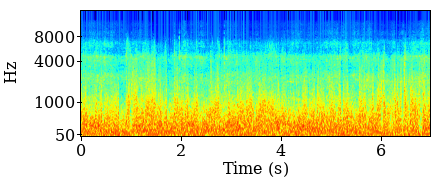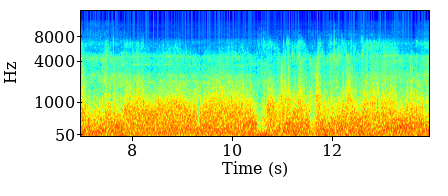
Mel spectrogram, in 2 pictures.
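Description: Bicycle tyres crunch and roll over a dirt trail.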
